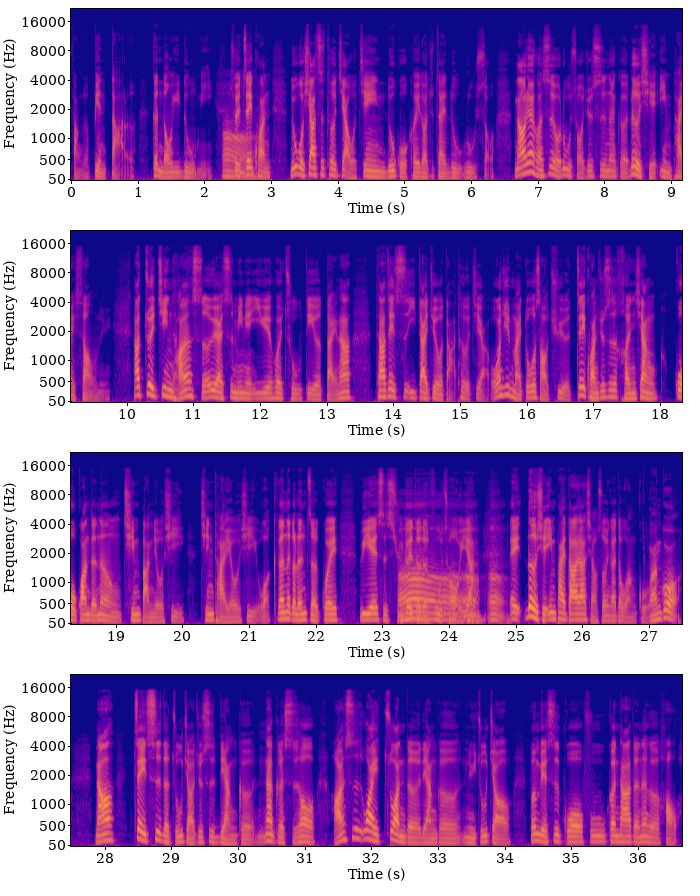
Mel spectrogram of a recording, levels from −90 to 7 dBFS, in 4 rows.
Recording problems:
none

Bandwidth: 15 kHz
